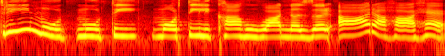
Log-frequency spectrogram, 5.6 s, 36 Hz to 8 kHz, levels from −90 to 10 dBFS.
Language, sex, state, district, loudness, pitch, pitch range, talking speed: Hindi, male, Punjab, Fazilka, -15 LUFS, 245 Hz, 235-265 Hz, 110 wpm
